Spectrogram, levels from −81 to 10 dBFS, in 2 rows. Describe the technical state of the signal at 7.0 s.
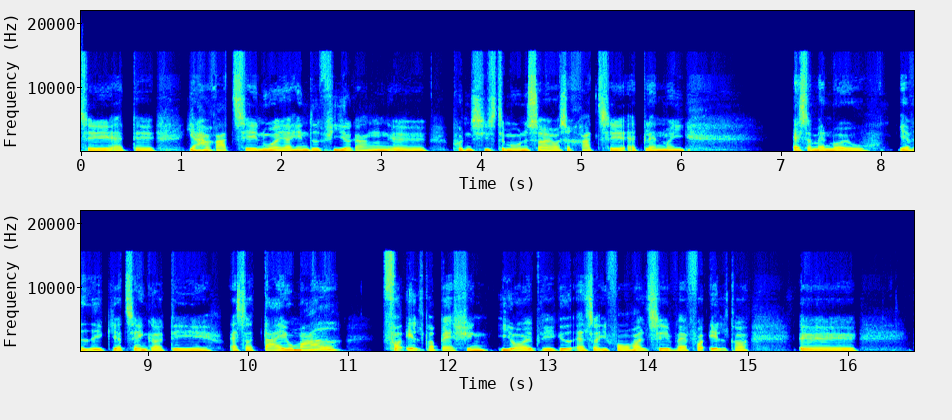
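At 7.0 s the speech is intact, with nothing beyond the light, even coloring of the Opus voice compression running in its fullband hybrid mode.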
